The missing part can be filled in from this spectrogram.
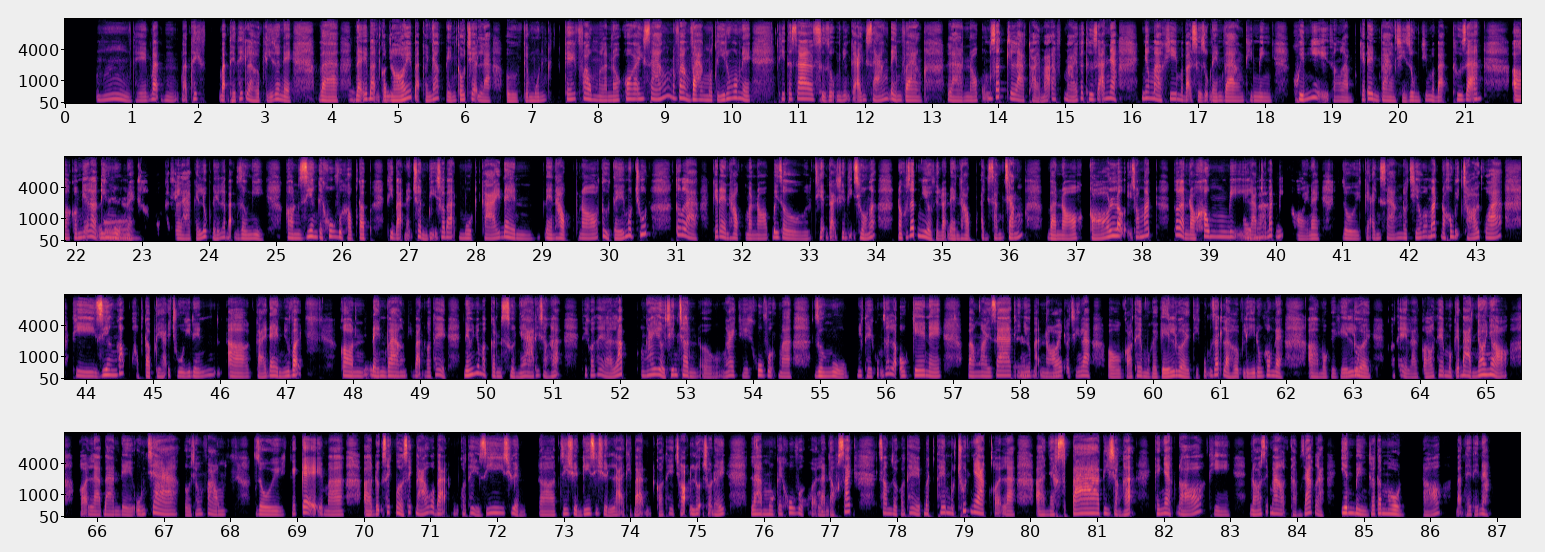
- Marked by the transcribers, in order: tapping; other background noise; unintelligible speech; other noise; unintelligible speech; unintelligible speech; unintelligible speech
- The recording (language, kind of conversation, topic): Vietnamese, advice, Làm thế nào để biến nhà thành nơi thư giãn?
